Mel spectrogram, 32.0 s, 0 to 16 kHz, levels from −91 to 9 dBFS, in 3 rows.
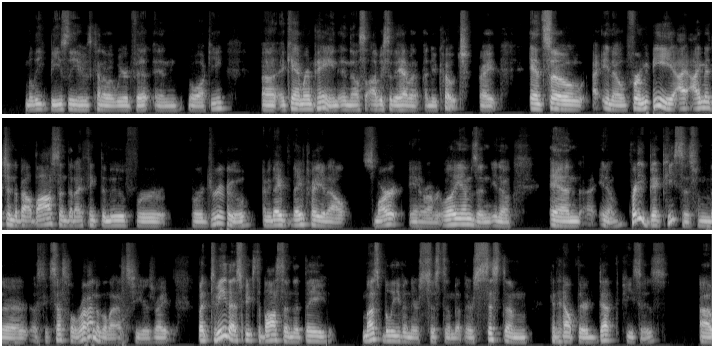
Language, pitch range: English, 105-130 Hz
